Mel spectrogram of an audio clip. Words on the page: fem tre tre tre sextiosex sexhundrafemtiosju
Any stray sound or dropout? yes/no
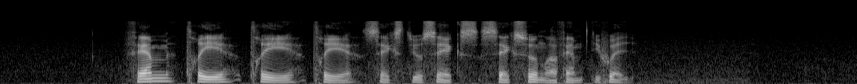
no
